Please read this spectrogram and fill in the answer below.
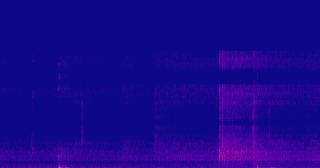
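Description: Ice-hockey player's gear on the players' bench: a single dull knock a little under a second in, then a short scraping rustle around three seconds in, over quiet ice-rink background.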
